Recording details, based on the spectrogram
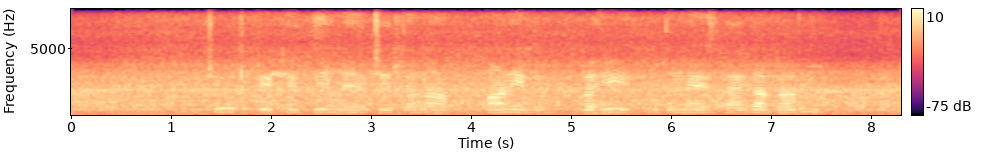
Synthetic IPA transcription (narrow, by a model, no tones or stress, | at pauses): d͡ʒuːʈkekʰeːt̪imẽt͡ʃeːt̪na | paːnil | ɾəɦi | ʊt̪nefʰaːjd̪akaːɾi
